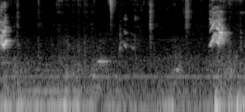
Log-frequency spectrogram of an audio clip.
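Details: A male cockatiel sings short, bright whistled chirps with quiet pauses between bursts. Only males sing and whistle, so the song helps tell the sexes apart.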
